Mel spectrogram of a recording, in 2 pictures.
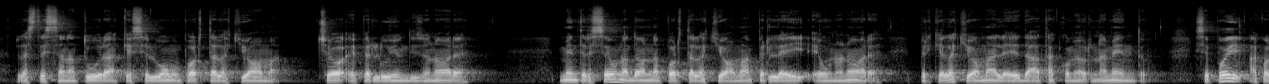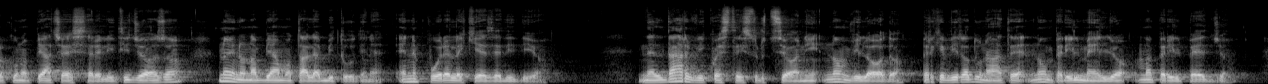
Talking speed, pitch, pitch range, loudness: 170 wpm, 90 Hz, 85-100 Hz, -18 LUFS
